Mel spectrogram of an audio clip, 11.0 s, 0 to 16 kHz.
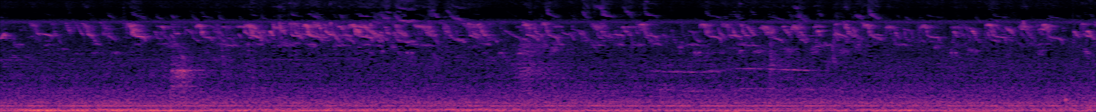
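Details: Lowland white-eye feeding, recorded 2 August 2022: a steady stream of thin, high chipping notes, many overlapping, over a constant low hum and a faint high background hiss.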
